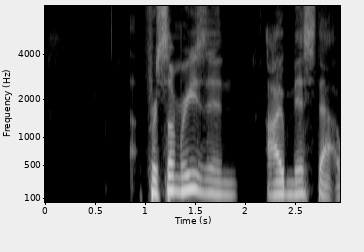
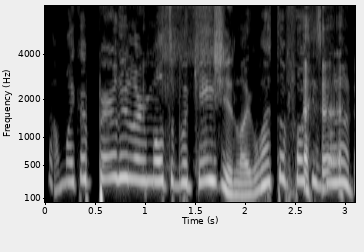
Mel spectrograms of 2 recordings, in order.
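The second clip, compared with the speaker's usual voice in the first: put-on high, louder exasperated kid voice; retold baffled kid; 14 semitones higher, 4 dB louder than usual. Boy scout lost over a pancake recipe, high exasperated whine. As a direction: squeak out total confusion.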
